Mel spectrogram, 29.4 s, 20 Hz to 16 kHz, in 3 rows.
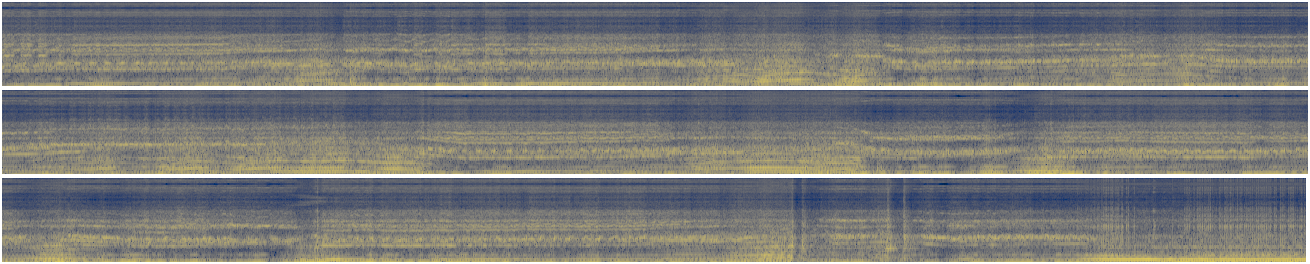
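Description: Toyota Supra's 2JZ straight-six revving up and down again and again as the car drifts, with tyres skidding throughout. Near the end the engine holds a steady, louder note.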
